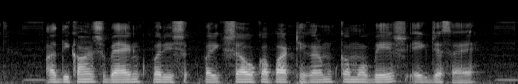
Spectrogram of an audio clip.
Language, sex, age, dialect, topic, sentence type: Hindi, male, 18-24, Hindustani Malvi Khadi Boli, banking, statement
